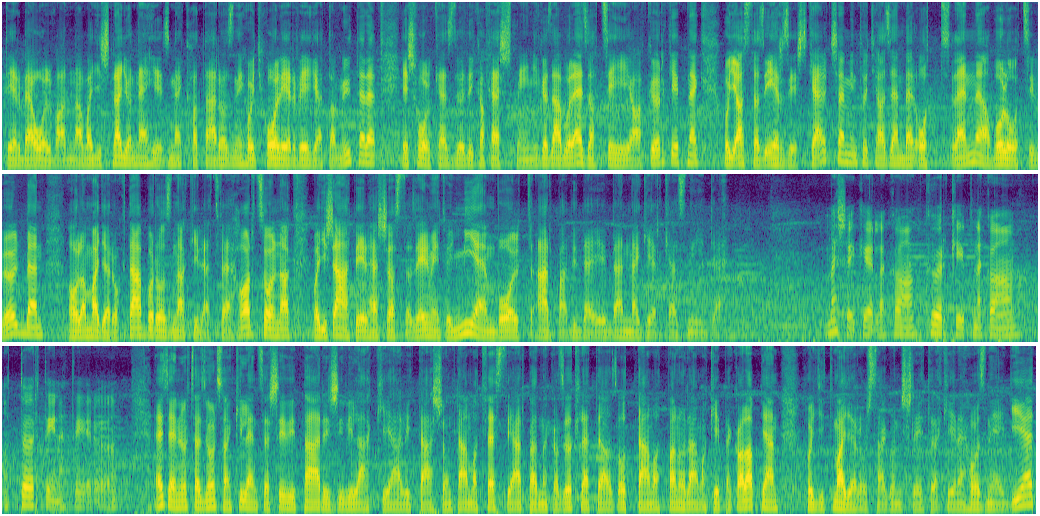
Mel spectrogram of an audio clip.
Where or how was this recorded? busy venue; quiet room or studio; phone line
busy venue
